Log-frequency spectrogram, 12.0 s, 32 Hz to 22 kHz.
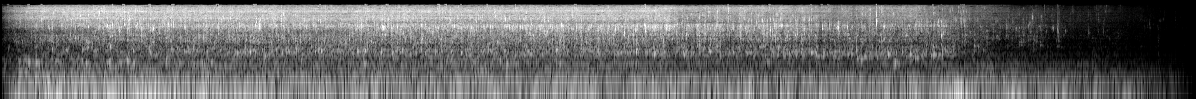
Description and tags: cold water tap running water into sink
Cold water tap running into a sink in a public toilet. The microphone used for this was a AKG C1000s condenser mic.
water, environmental-sounds-research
